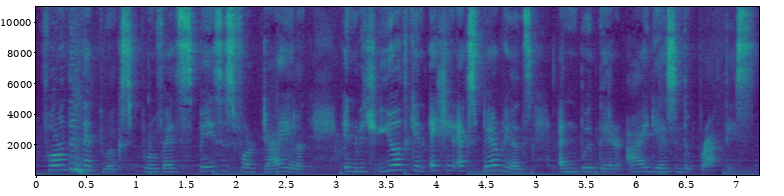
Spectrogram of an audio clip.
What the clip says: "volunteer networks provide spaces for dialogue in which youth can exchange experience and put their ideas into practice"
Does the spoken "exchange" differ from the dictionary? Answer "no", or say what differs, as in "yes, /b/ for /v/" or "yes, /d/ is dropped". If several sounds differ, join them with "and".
yes, /s/ is dropped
